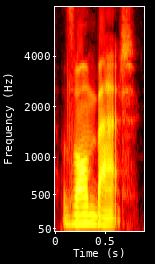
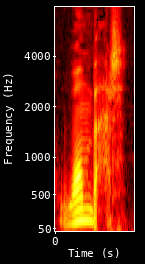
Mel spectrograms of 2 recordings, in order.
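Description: First: The word begins with a V sound. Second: The word begins with a W sound. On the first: The speaker calls it wrong. "pronounce this more as a V, wombat kind of sound instead of a W" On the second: The speaker calls it right. "Make sure, though, that you say the W sound as W"

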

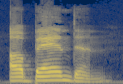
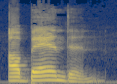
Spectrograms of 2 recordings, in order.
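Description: No difference in how they are said.

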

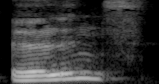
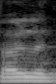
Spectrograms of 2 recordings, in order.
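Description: First: The first vowel sounds like "er". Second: The first vowel sounds like "oh". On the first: The speaker calls it right. "the pronunciation of Olin's is Erlin's" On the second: The speaker calls it wrong. "But no, the pronunciation of Olin's"

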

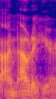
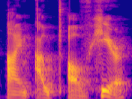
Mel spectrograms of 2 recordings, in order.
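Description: First: The words are run together and reduced. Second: Each word is said fully and separately. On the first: "so you run it together" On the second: "if you want to put it in its proper pronunciation"

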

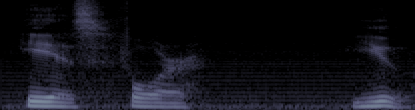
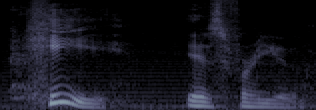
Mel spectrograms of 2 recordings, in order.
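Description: First: The stress is on the word 'you'. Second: The stress is on the word 'he'. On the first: "And finally" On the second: "you put the emphasis on a different word"

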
